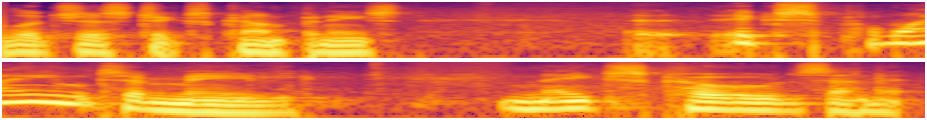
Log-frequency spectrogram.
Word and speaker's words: NAICS: NAICS codes.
